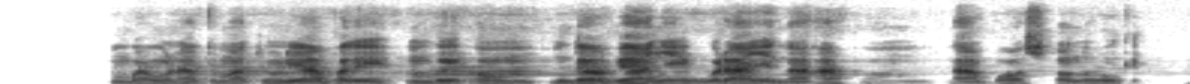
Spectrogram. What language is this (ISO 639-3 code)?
ibo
